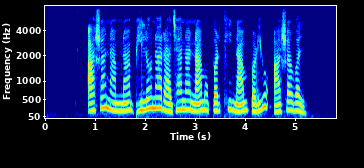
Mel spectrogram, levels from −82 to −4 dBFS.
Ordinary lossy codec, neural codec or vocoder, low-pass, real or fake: none; none; 7.2 kHz; real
